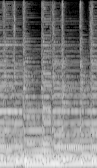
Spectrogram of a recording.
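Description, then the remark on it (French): Guitar chords strummed in a steady rhythm as the intro of a song, about one strum every half second with the chord shifting partway through, using a D-position chord with a G bass note, played fairly loud with no voices. “Ça fait comme ça, c'est l'intro.”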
